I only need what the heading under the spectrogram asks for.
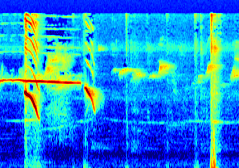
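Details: Male and female common iora answering each other as a lure for other birds. A steady high whistle carries a sharply falling note, and a second descending note follows. After silence comes a short dull knock.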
